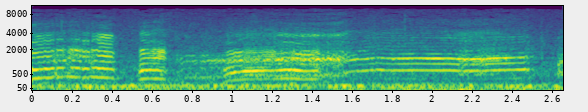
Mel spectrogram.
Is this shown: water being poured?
no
